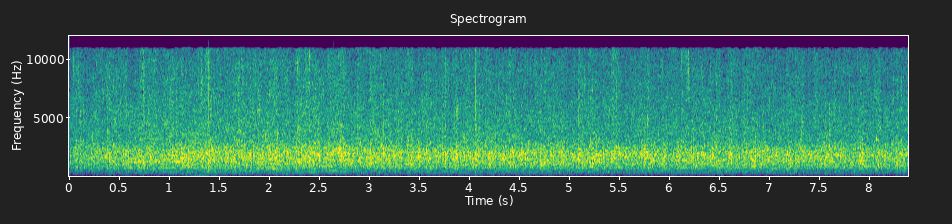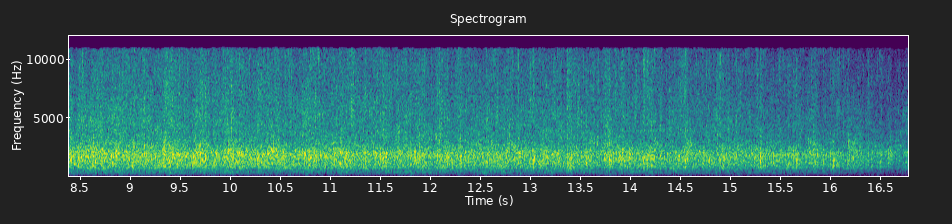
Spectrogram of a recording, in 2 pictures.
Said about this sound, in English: And so please a huge round of applause for the Orga team who made this whole thing happen even weeks before.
